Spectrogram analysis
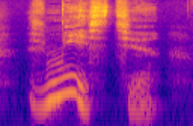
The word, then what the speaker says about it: вместе: to pronounce the word вместе, or together. In the US, some people say eggs, but others say eggz, and that's the sound we need for the stressed ye.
